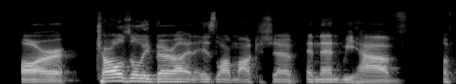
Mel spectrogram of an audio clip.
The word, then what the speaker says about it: Makhachev: Shemaev, is that how you say it? Shemaev, yeah. Yeah. He hasn't done and he hasn't fought anybody. Oh, Makhachev, yes.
